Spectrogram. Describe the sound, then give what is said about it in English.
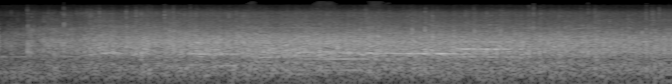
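An audience at a church sermon claps steadily for several seconds, a dense, even patter of many hands that swells quickly at the start and holds at a fairly loud level throughout, with no voices heard. “Even if you don't clap, I will still preach.”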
